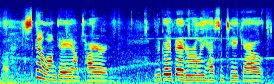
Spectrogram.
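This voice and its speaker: A woman's voice: medium pitch, fairly even intonation, normal speed, a bit bright, a little hiss or hum, close to an everyday voice. A woman acting a guarded, driven police detective. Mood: flustered, tired. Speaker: actor in a thriller film. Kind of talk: film dialogue. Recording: music behind the dialogue.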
